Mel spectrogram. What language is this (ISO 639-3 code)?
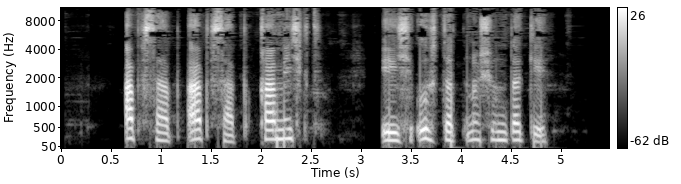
jqr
